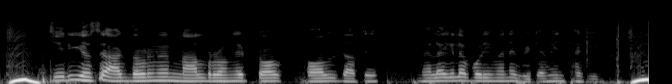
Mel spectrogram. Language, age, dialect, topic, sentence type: Bengali, 18-24, Rajbangshi, agriculture, statement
